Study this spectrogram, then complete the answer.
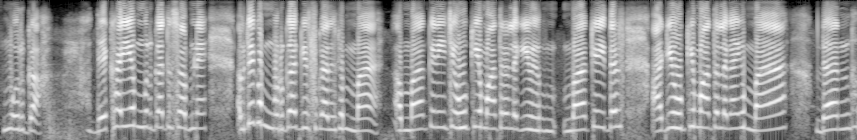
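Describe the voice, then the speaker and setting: A woman's voice: high voice, fairly even intonation, unhurried, a bit bright. A woman teaching a children's Hindi reading lesson, patiently spelling out each syllable and blending them into words.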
